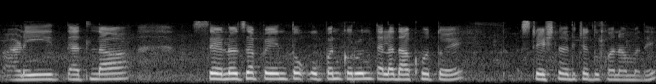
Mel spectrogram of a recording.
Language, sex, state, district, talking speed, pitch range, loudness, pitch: Marathi, female, Maharashtra, Pune, 120 wpm, 230-260 Hz, -17 LUFS, 250 Hz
